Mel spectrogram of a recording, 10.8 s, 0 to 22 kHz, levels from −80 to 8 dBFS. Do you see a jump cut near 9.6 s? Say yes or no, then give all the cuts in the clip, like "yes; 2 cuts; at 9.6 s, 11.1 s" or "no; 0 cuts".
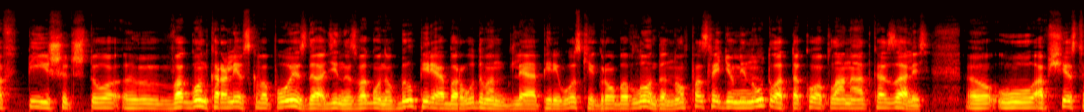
yes; 1 cut; at 9.6 s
